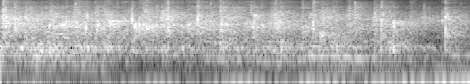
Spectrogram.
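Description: A group of people clapping: many quick, overlapping hand claps.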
